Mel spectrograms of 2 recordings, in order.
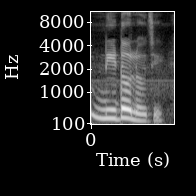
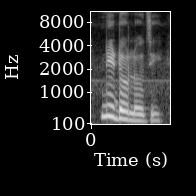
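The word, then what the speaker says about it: cnidology: neurology and neurology here the spelling is different that is c n i d o l o g y and n i d o l o g y but the pronunciation is same but the correct answer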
